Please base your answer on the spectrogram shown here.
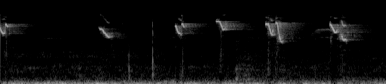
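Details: Saffron finch (canario criollo) giving short high chirps, each a sharp downslurred note, spaced about half a second apart, with faint clicks and a low background rumble.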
